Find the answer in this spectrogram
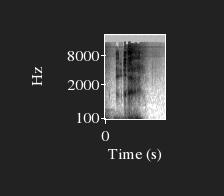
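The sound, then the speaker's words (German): Brief crunching of chewing gum being bitten and chewed, a few quick moist crunches lasting about half a second before fading into silence. “Und den soll ich jetzt kauen?”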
